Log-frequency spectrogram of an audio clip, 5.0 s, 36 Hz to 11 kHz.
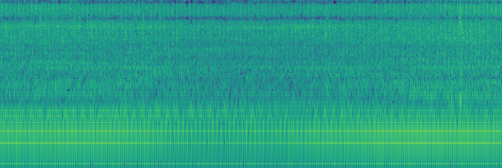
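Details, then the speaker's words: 1998 Honda Civic after crank-no-start fixed by repairing ECU ground wire: steady low hum, even beat, no misses or knocks; normal idle. "Yeah, this car running good."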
